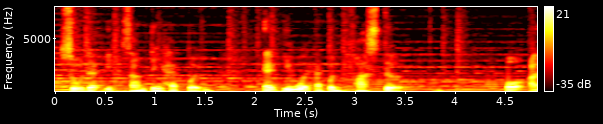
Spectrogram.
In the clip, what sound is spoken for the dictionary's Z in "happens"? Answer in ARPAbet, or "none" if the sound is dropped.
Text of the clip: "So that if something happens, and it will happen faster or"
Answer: none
